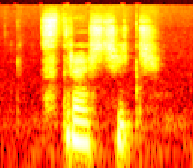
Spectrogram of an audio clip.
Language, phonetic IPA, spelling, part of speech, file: Polish, [ˈstrɛɕt͡ɕit͡ɕ], streścić, verb, LL-Q809 (pol)-streścić.wav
